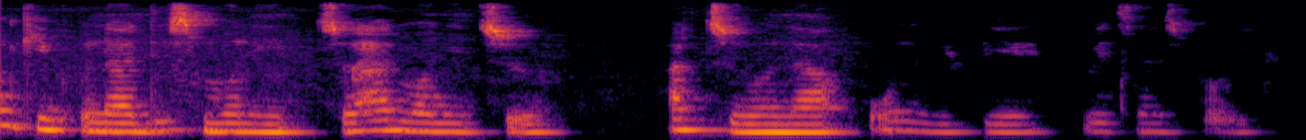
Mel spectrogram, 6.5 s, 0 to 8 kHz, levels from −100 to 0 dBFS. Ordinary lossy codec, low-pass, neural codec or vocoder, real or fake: none; 7.2 kHz; none; real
